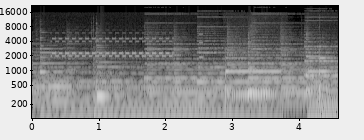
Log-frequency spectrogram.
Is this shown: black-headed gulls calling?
no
